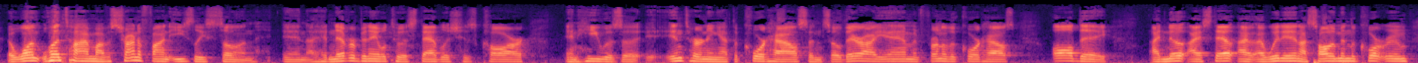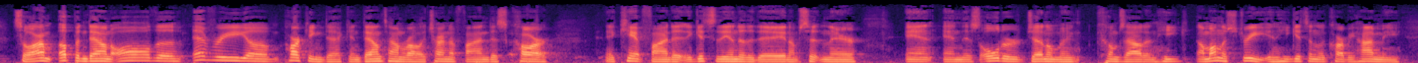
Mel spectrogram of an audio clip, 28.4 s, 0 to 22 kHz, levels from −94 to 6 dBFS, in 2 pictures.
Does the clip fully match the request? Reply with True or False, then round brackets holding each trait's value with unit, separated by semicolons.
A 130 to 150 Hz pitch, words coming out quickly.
True (135 Hz; 235 wpm)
